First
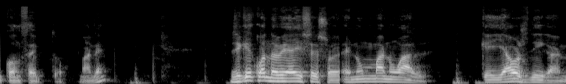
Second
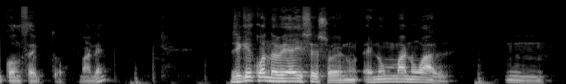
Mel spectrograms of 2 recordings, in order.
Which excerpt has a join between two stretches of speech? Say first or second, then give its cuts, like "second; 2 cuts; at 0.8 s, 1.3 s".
first; 2 cuts; at 3.4 s, 4.7 s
